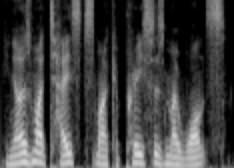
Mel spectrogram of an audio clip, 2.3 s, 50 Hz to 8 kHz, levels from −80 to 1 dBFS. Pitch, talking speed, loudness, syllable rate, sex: 140 Hz, 205 wpm, -17 LUFS, 5.0 syllables/s, male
